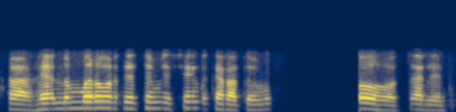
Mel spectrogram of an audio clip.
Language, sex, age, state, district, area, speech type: Marathi, male, 30-45, Maharashtra, Osmanabad, rural, conversation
